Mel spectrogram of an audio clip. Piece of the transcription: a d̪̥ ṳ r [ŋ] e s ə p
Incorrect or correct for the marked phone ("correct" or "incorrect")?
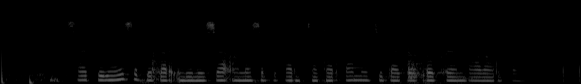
correct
